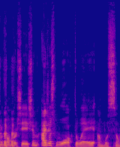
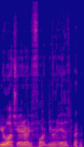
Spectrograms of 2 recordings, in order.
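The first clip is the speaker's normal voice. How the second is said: menacing, threatening paramilitary-style voice. Teasing the other host by replaying their line as a mock paramilitary threat. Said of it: "You also said it like a paramilitary threat".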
